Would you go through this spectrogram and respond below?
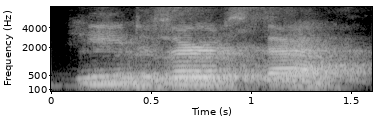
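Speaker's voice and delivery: slow, grim pronouncement; lightly voiced crowd; council's verdict. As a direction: condemn him.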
